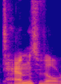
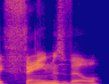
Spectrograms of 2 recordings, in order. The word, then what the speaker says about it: Thamesville: didn't pronounce things wrong at least I got thamesville right this time I didn't say famesville even though I read it and there's a th and a m and e and s saying but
